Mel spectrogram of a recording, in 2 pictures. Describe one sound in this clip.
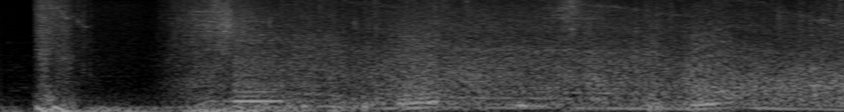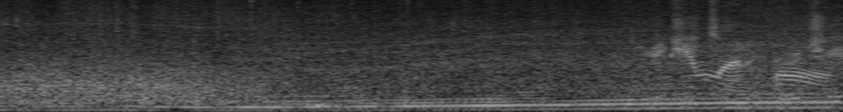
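A rally car engine revs and roars, rising in pitch as it speeds up.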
